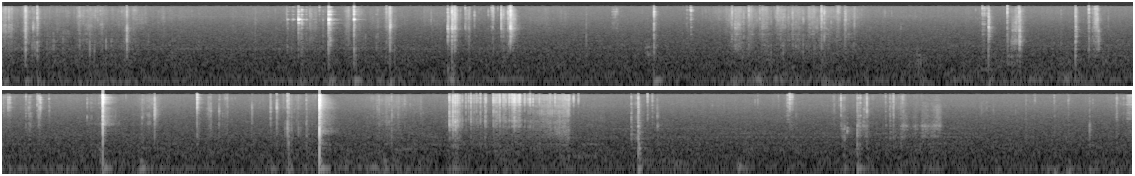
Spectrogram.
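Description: Small metal and plastic parts of a model engine kit being handled close up: irregular sharp clicks and taps, the loudest two about midway, with two brief stretches of rustling.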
